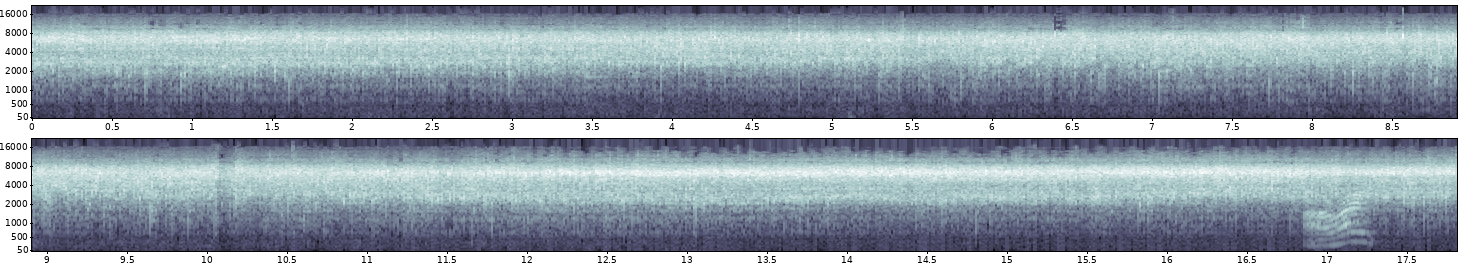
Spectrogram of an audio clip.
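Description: Pork chops fry in a pan with a constant loud sizzle and hiss throughout, broken by a brief clink near the end; no talking.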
